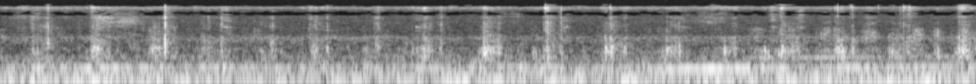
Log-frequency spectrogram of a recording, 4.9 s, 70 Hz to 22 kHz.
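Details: Hand-fed snacks crunched by a large 3.2 kg rabbit, close-miked: evenly spaced crisp chewing clicks, roughly three or four a second, over a low droning hum.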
